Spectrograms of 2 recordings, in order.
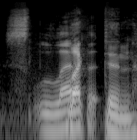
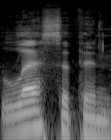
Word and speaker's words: lecithin: Lectin. Lectin. It's lecithin. It's pronounced lectin. No, it's not. Yeah, it is. Lecithin. It's pronounced Lecithin.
